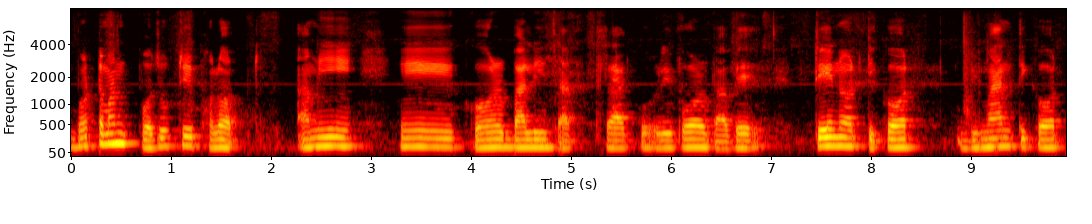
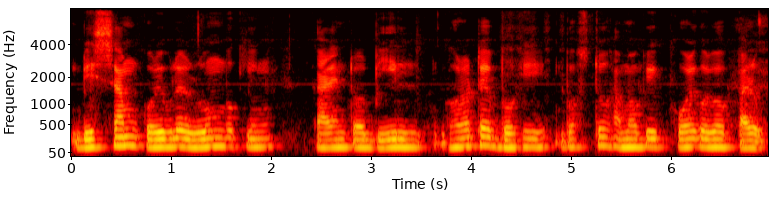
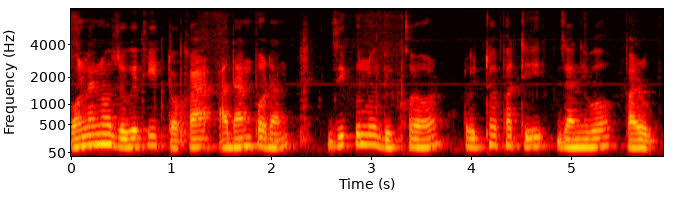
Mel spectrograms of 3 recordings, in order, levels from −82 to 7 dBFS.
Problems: background sounds at intervals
